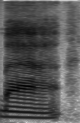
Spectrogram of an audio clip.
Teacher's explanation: Mad itu bacaan panjang, tobi ya dibacanya biasa saja, hanya satu alif kan, 2 harokat. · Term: mad tobi'i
